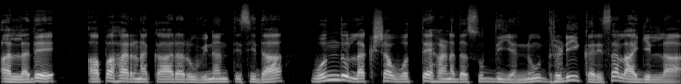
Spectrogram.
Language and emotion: Kannada, neutral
